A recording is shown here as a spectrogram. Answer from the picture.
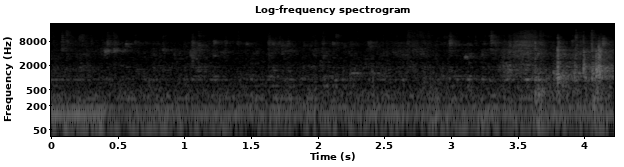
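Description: Near silence with a faint steady hum; near the end, the soft rustle and a few light clicks of a picture-book page being turned.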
